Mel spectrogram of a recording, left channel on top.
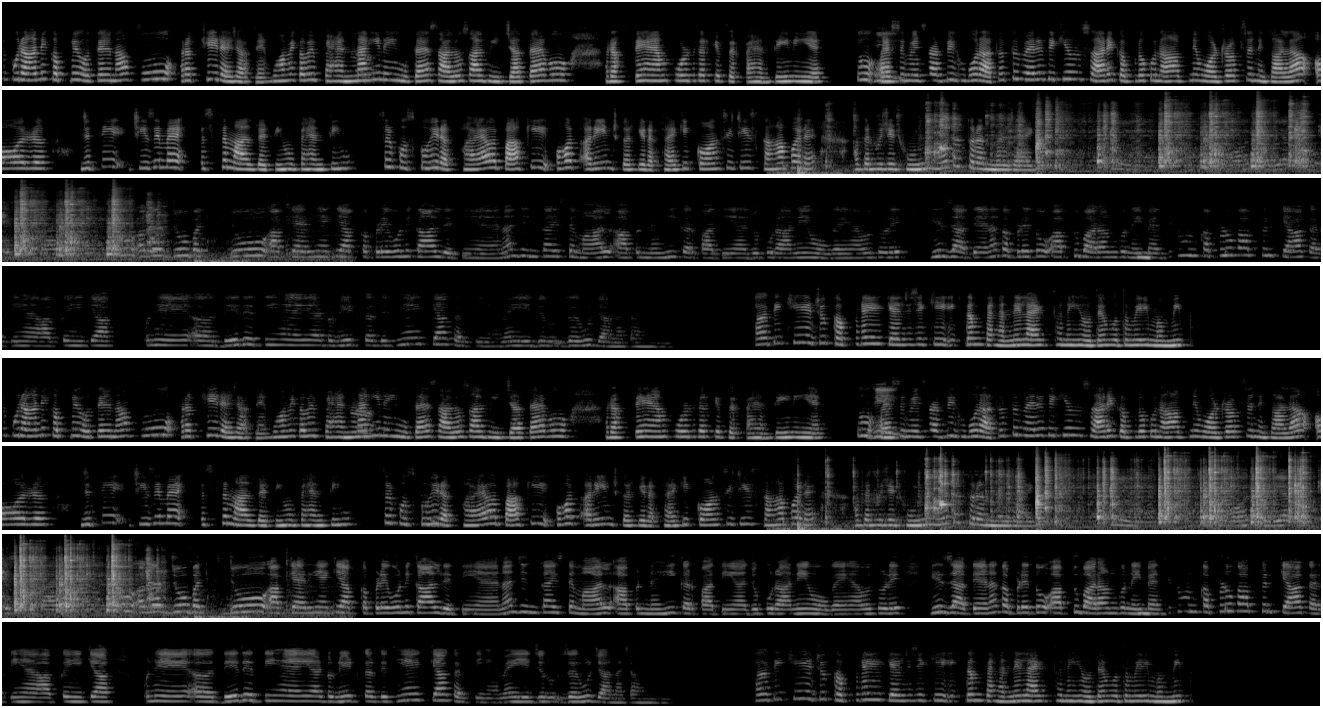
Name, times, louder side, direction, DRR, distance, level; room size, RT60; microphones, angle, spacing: voice 1, 0.0-8.2 8.6-13.6 14.0-16.7 17.0-23.7 37.7-37.9 47.1-51.5, left 3 dB, 25° left, 0.3 m, -33 dB
voice 2, 8.6-9.0 17.4-17.6 24.3-27.3 27.5-46.2, right 5 dB, 90° right, 0.6 m, -39 dB
Coin (dropping), 20.9-29.3 29.7-29.8, right 5 dB, 40° right, 0.7 m, -28 dB
3.5 x 3.1 x 2.3 m
head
